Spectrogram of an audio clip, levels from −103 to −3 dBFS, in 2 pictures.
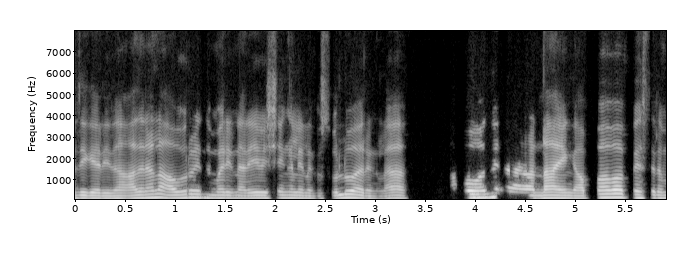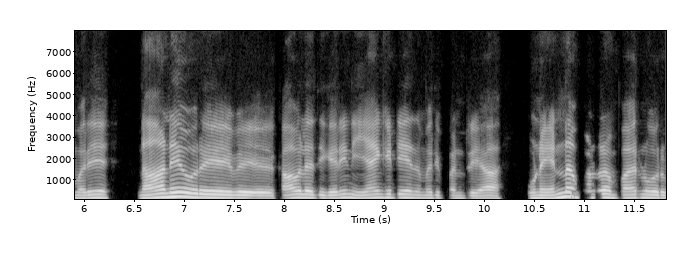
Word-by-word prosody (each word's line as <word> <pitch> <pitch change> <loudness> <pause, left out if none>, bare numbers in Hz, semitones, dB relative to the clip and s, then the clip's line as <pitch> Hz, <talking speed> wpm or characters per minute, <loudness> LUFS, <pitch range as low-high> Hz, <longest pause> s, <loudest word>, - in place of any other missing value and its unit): அதிகாரி 135 -2 -1
தான். 130 0 -2
அதனால 155 +4 -1
அவரும் 160 +3 -1
இந்தமாரி 145 -2 -4
நிறைய 135 +1 -2
விஷயங்கள் 140 +1 -5
எனக்குச் 120 -2 -9
சொல்லுவாருங்களா. 135 -4 -2 0.6
அப்ப - - -20
வந்து 175 +3 0 0.5
நான் 140 0 +4
எங்கப்பாவா 135 +7 +1
பேசுற 150 -1 -3
மாரியே 155 +3 +1 0.4
நானே 185 +7 +6 0.2
ஒரு 170 -2 +4 0.3
வெ 145 - +4 0.4
காவல் 160 +3 +2
அதிகாரி. 145 +1 -1
நீ - - -1
என்கிட்டேயே 165 0 0
இந்தமாரி 140 -1 -4
பண்றியா! 130 0 -2 0.4
உன்ன 140 0 +2
என்ன 190 +6 +4 0.2
பண்றேன் 160 -1 -1
பாருன்னு 155 0 0
ஒரு 140 - -1
145 Hz, 145 wpm, -21 LUFS, 135-160 Hz, 0.6 s, நானே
